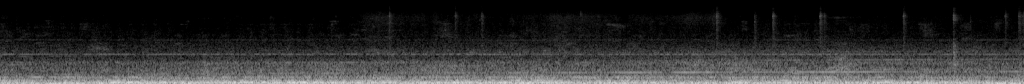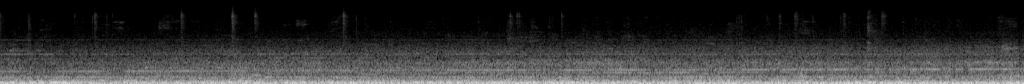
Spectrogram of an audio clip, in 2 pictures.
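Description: Running noise heard inside the passenger cabin of an Alstom Citadis Dualis tram-train under way: a steady low rumble of wheels on rail, with a traction motor whine that rises slowly in pitch through the second half.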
